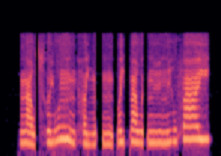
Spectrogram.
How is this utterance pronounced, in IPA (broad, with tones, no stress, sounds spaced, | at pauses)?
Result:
ŋ aː˨˩ w t͡sʰ ɵ˨˧ ɥ w ʊ˥ ŋ n̪ ɪ˨˥ ŋ h ɐ˨ j ŋ ɐ˨ t̚ n̪ ɪ˨˩ ŋ p ɐ˨ j p aː˨ w ɵ˨ t̚ ŋ yː˨ n̪ iː˧ w f aː˥ j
